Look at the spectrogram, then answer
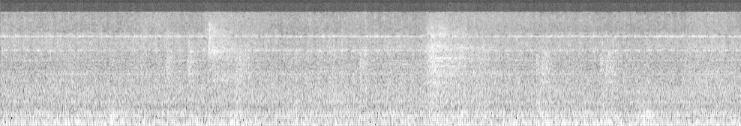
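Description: Video-game freight train rolling steadily with a continuous low rumble and rail clatter, loud and unbroken, with faint higher screeches now and then and no talking.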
